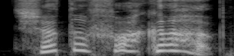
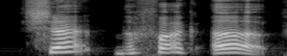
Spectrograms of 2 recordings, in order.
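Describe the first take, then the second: First: Slow, very high-pitched shut-down; exasperated. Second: Slow, loud, raised-pitch command; emphatic shut-down. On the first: Host silencing skinny critics, high drawn-out exasperation. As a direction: stretch it out high without shouting. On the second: Host silencing skinny critics, loud word-by-word emphasis. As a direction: punch each word apart, louder. Repeats it harder to same critic. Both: Acted.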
